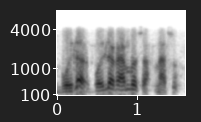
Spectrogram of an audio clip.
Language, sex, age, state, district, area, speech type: Nepali, male, 45-60, West Bengal, Kalimpong, rural, conversation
